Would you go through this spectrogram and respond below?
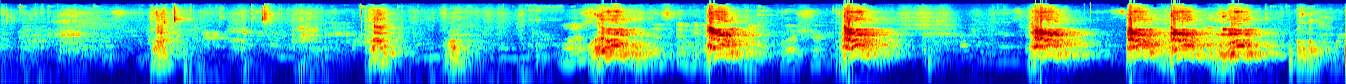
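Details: Four-month-old female Great Dane puppy attacking her hair brush in play, giving loud, rough barks and growly yaps in short bursts, several close together in the second half, with a person talking over them.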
